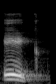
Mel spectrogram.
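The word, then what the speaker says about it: एक: So this is pronounced as ek, and in Hindi you might see like this written.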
